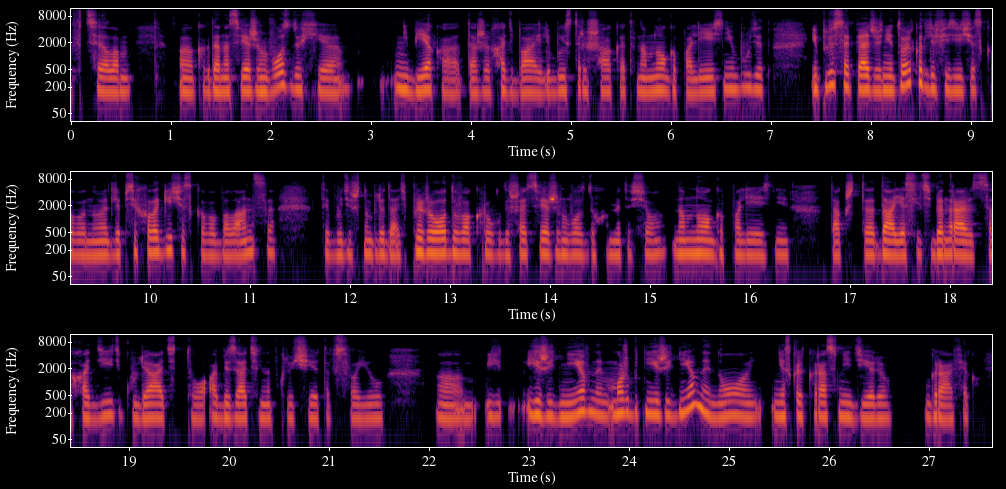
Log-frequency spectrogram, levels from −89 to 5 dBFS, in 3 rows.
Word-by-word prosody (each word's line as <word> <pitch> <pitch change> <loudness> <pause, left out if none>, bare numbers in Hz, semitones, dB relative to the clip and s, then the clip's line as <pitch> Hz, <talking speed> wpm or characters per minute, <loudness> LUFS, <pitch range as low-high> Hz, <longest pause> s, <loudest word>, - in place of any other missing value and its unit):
в 160 - -11
целом, 160 -1 0 0.5
а, 160 -1 0
когда 165 +2 0
на 165 - +1
свежем 165 0 +2
воздухе 175 -4 0 0.5
не 185 -2 +1
бег, 175 +2 +2
а 145 - -5
даже 155 +1 -2
ходьба, 155 -2 -1
или 150 0 -4
быстрый 165 +2 -4
шаг, 165 0 -2
это - - -7
намного 165 0 -1
полезнее 165 +5 -2
будет. 185 -1 -4 0.4
И 180 - +3
плюс 215 +6 +1
опять 180 -3 +7
же 170 - 0
не 175 - +3
только 225 +8 +4
для 185 -3 -1
физического, 170 -2 -2
но 155 +1 0
и - - -1
для 165 +1 -3
психологического 180 -2 0
баланса, 160 +4 -2 0.4
ты 165 - -5
будешь 160 +1 -3
наблюдать 165 -2 -2
природу 175 -1 +5
вокруг, 165 -1 -2
дышать 160 +1 -1
свежим 165 -1 +5
воздухом- 160 0 -5
это 160 +1 -6
всё 165 +2 -3
намного 170 -1 +1
полезнее. 160 0 -4 0.4
Так 155 0 -1
что 165 -1 +1
да, 165 0 +6
если 160 +1 +1
тебе 165 +1 +3
нравится 160 -2 +4
ходить, 170 +4 -3
гулять, 160 -1 0
то 150 -1 -6
обязательно 160 0 0
включи 160 0 -2
это 155 - -6
в - - -6
свою, 155 +1 -4 0.5
а, 155 -2 -2 0.2
еж 170 0 -5 0.2
ежедневную, 185 0 +3
может 200 0 +3
быть, 205 - -9
не 195 -1 +2
ежедневный, 205 - +3
но 170 +1 0 0.2
несколько 175 0 -2
раз 170 -1 +3
в - - -13
неделю, 160 -1 -1 0.3
график. 155 -3 -2
165 Hz, 155 wpm, -34 LUFS, 160-175 Hz, 0.5 s, опять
